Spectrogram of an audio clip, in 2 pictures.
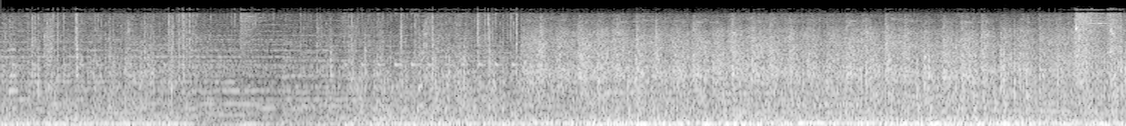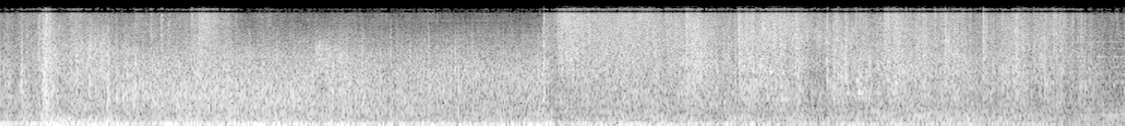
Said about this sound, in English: And the whole ship just, like, you feel it just go forward and then back as this huge explosion. And you guys all just hear a huge explosion, and the whole entire place rumbles for a moment from just, like, the sound wave of something.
